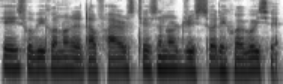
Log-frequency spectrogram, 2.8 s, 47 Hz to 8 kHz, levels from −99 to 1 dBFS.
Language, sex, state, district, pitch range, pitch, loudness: Assamese, male, Assam, Kamrup Metropolitan, 110-120 Hz, 115 Hz, -13 LUFS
